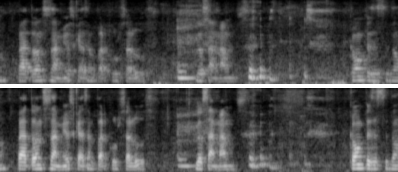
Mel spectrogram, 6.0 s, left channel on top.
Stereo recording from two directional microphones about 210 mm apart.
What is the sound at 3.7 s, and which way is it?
Speech, 15° left (ahead or behind).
